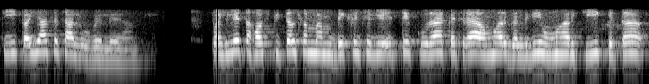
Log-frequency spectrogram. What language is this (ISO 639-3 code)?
mai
